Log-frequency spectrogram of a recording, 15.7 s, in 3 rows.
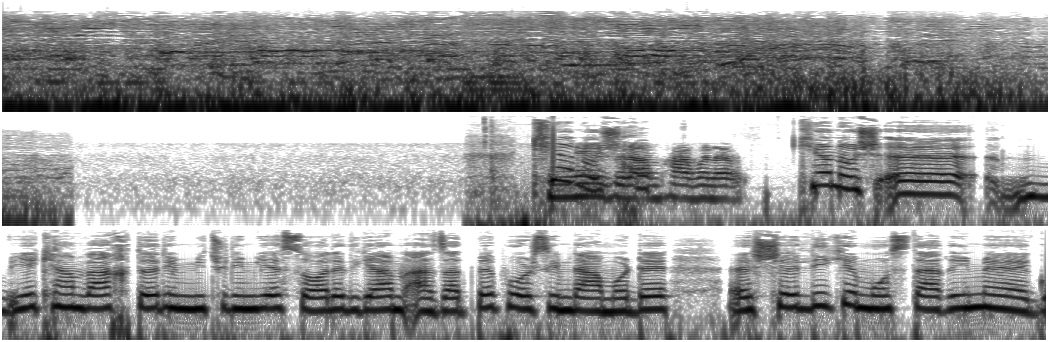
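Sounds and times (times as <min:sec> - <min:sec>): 
crowd in Zanjan celebrating and cheering in the street: 0:00.0 - 0:05.6
speech: 0:08.1 - 0:15.6.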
